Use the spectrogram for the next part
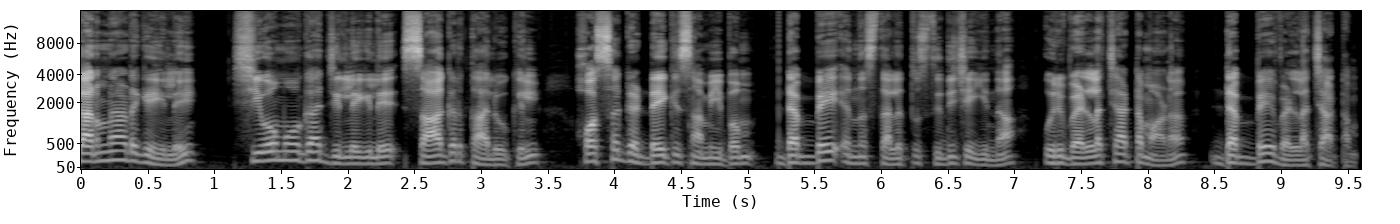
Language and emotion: Malayalam, neutral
